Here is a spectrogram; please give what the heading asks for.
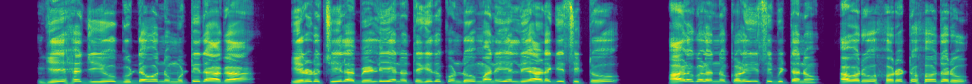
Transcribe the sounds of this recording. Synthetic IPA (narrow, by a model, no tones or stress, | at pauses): ɡeːɦɐd͡ʒijuɡuɖːɐʋɐnːumuʈːid̪aːɡɐ | ɛɾɐɽut͡ʃiːlɐbe̞ɭːijɐnːut̪eɡed̪uko̞ɳɖumɐnɛjɐlːiɐɽɐɡisiʈːu | aːɭuɡɐɭɐnːukɐɭujisibiʈːɐnu | ɐʋɐɾuhɔɾɐʈuhɔːd̪ɐɾu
